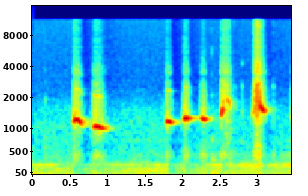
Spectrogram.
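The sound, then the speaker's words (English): Someone whistles a short tune, a string of clear piping notes in quick bursts, two notes, a pause, then several more rising and falling, with no talking. “Imagine I did the Bridge Over the River Kai whistling thing, but I'm not very good at whistling”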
